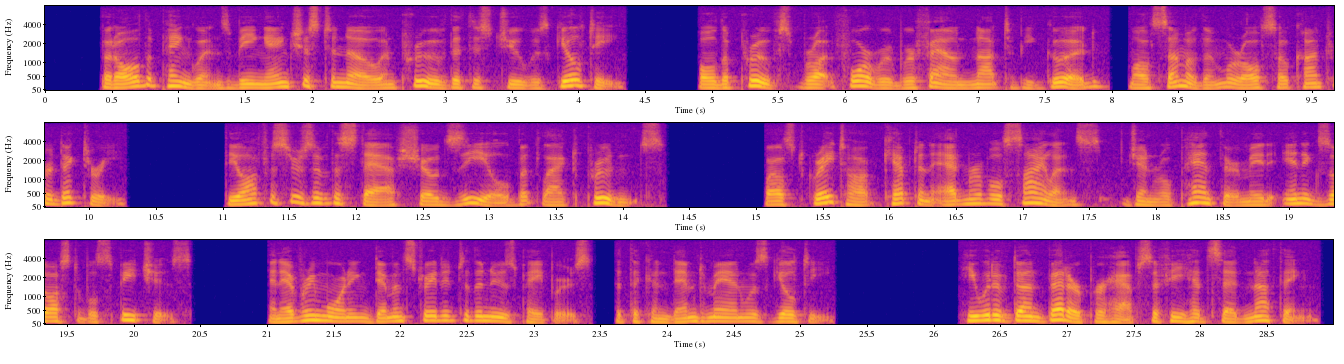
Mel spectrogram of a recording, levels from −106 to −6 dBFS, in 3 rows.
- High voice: No, low, 130 Hz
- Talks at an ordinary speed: Yes, average, 160 wpm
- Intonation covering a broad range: Yes, wide, 5.7 semitones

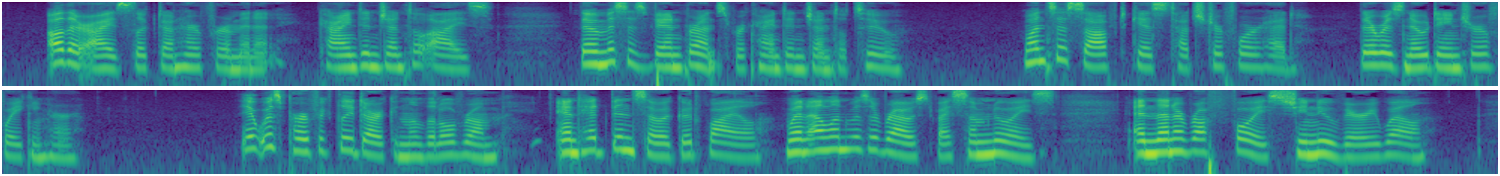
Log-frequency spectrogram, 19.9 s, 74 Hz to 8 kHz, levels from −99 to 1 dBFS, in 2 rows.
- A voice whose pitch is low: No, high, 215 Hz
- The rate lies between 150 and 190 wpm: No, average, 200 wpm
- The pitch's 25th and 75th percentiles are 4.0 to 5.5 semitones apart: No, average, 3.6 semitones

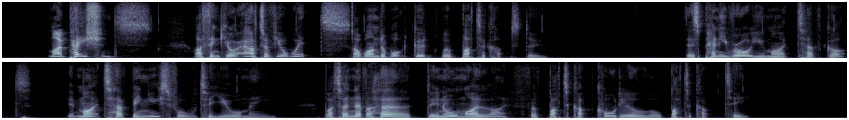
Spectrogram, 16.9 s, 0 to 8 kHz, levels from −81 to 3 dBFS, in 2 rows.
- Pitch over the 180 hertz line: No, medium, 170 Hz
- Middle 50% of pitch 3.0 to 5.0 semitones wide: No, wide, 5.4 semitones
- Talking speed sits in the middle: Yes, average, 165 wpm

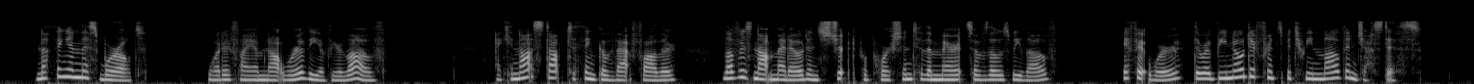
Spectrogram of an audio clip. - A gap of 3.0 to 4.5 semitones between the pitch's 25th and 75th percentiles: No, average, 5.0 semitones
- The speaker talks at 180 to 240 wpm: Yes, average, 195 wpm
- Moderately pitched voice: No, high, 225 Hz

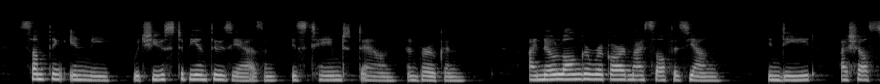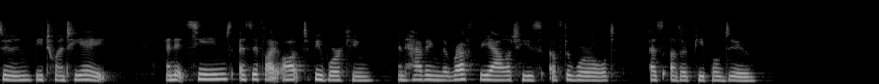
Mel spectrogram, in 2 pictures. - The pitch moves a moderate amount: No, narrow, 2.3 semitones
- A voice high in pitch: Yes, high, 205 Hz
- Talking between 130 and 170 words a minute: Yes, average, 165 wpm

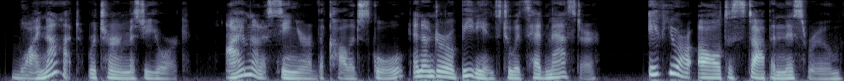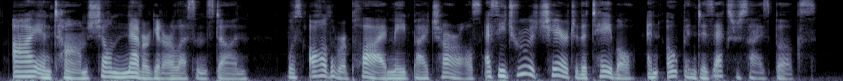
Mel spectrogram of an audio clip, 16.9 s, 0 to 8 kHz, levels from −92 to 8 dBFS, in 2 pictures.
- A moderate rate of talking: No, fast, 210 wpm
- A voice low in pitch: Yes, low, 125 Hz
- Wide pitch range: Yes, wide, 7.6 semitones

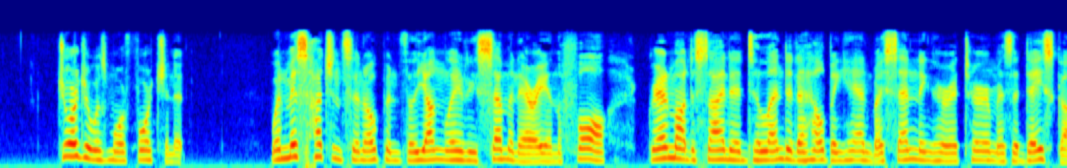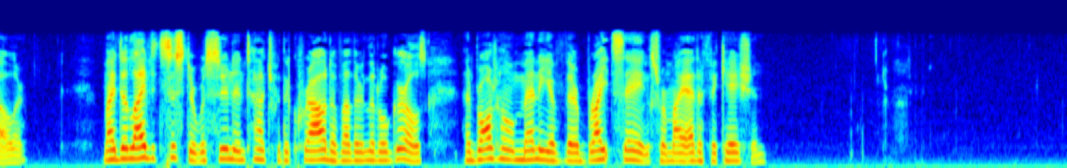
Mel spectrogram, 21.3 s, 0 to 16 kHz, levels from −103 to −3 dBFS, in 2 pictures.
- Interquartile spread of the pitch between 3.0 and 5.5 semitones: No, narrow, 2.5 semitones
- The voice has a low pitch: No, high, 195 Hz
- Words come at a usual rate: Yes, average, 160 wpm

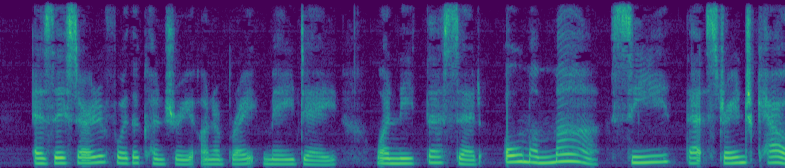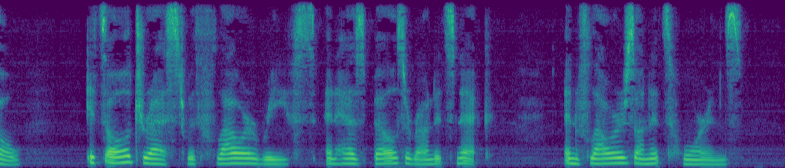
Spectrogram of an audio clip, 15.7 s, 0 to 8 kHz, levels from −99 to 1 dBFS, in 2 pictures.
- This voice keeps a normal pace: Yes, average, 160 wpm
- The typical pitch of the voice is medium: No, high, 235 Hz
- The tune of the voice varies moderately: Yes, average, 3.8 semitones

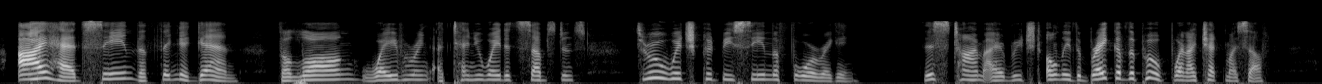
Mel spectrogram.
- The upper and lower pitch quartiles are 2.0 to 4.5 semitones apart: Yes, average, 3.9 semitones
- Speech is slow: No, average, 155 wpm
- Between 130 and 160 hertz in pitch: No, high, 210 Hz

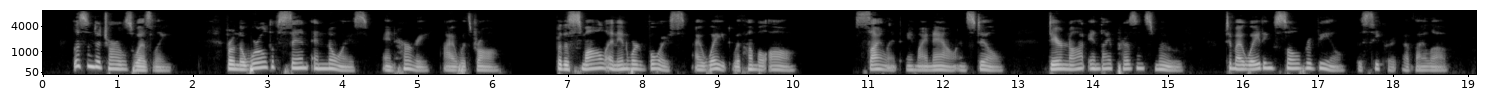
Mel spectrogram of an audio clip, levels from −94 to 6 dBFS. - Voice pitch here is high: No, medium, 155 Hz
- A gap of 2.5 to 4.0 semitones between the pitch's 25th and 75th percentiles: No, wide, 5.6 semitones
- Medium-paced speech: Yes, average, 150 wpm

